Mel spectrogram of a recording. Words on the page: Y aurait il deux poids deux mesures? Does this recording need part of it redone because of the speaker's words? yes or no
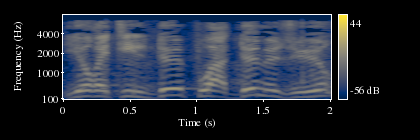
no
